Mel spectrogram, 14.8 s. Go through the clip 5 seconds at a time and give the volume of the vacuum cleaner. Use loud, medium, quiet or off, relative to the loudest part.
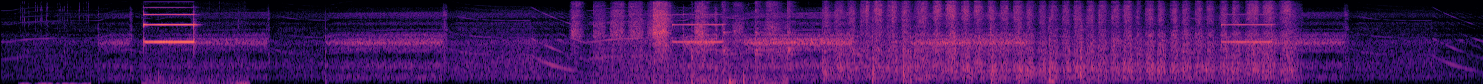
medium, loud, medium.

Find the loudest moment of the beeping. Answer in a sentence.
The loudest moment of the beeping is at 2 seconds.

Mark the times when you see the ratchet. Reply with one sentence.
You can't hear the ratchet here.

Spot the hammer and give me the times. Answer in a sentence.
The hammer can be heard from 7.0 to 11.1 s.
